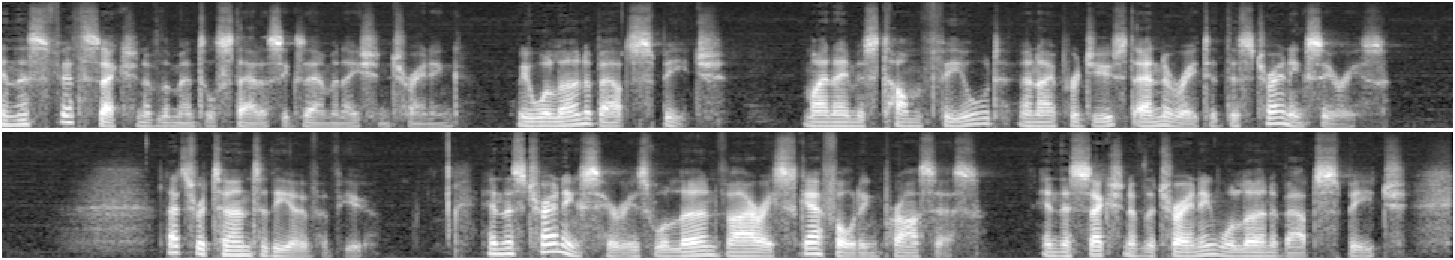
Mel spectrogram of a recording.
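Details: Adult man narrating; Normal adult speech.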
